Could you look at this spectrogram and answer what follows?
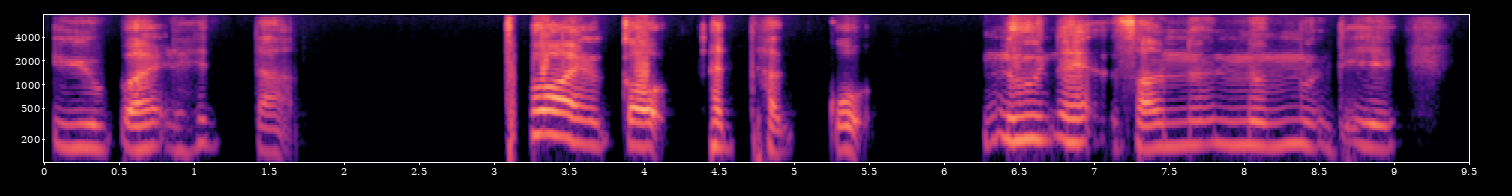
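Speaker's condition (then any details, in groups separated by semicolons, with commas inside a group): Brain lesion disability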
